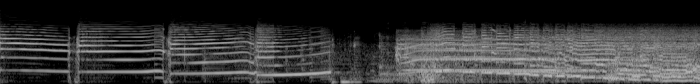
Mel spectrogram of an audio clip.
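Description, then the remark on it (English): A Telecaster electric guitar played through distortion effects: a few loud, bending notes struck in quick succession, then a thick chord left ringing and sustaining to the end, with no talking. “If you want to see some pictures of these Telecasters that we've been murdering tonight, then you can head over to Instagram”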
